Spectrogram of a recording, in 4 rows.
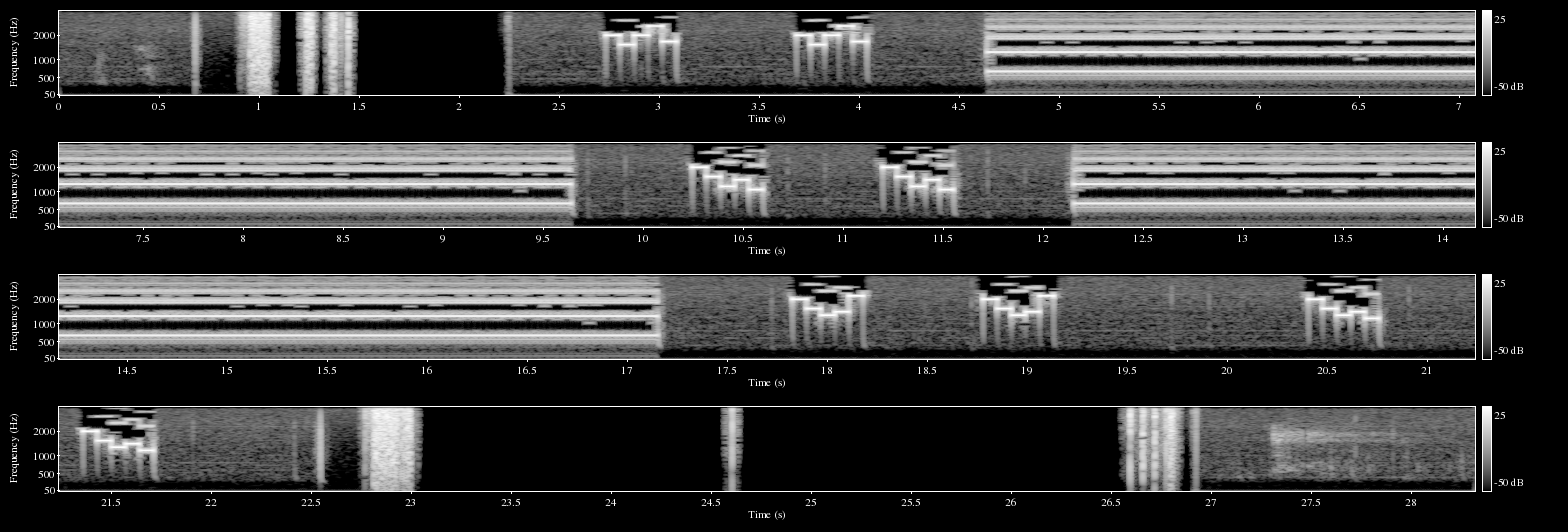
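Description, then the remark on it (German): Fire brigade alarm tones for a second alert to a building fire: rapid runs of short, high beeping pitches alternate with two long, steady chord-like tones of about five seconds each, ending in a few sharp clicks. No one speaks. “Achtung, Achtung, zweite Alarmierung, Feuerwehr, Kala, Florian, Kala, Brand, Gebäude, B2, zweite Alarmierung, Florian, Kala, es ist 14.38 Uhr.”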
